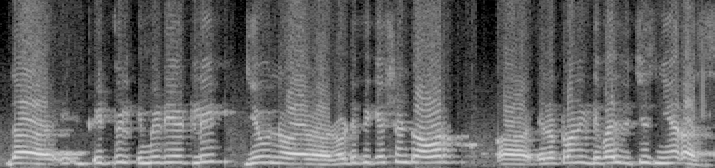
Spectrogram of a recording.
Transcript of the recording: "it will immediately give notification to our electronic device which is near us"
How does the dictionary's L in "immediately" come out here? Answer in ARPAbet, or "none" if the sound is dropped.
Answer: L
